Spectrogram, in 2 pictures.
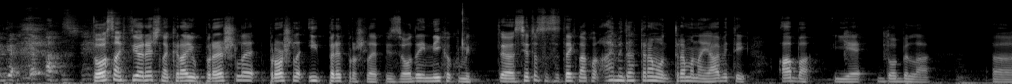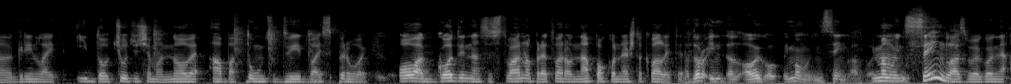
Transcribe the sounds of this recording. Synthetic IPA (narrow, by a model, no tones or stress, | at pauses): t̪o̞ːsamxt̪io̞ɾe̞t͡ʃnakɾaːjuplepɾo̞ʃleʔipɾe̞d̪̚pɾoʃleːpizoːd̪einikakomi | sʋjet̪osamset̪e̞knako̞nʔajmed̪at̪ɾemot̪ɾebamonajaːʋit̪i | aba | jed̪o̞bilˠa | ɡɾinlˠajt̪id̪ot͡ʃut͡ʃit͡ɕemo̞no̞ʋe̞abat̪uːnt̪sud̪ʋijed̪ʋaːjespr̩ʋo̞jo̞ʋaɡo̞d̪inase̞st̪ʋaːɾnopɾe̞t̪ʋaɾaonapokonne̞ʃt̪okʋalit̪epd̪oɾoioʋooimamoḭnseŋɡlˠa̰soimamoinseiŋɡlˠasboʋeɡo̞d̪ine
